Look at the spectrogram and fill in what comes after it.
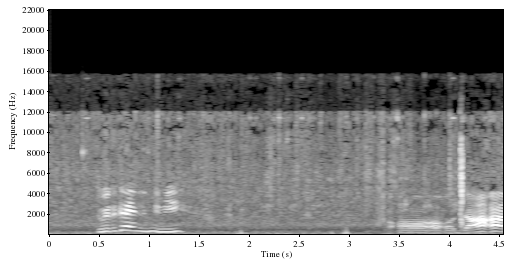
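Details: French Bulldog puppy named Mimi, urged to do it again, gives wavering, whining howls with a steady harmonic tone in two bouts, the second rising and lasting longer, between a person's talk and soft thuds.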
